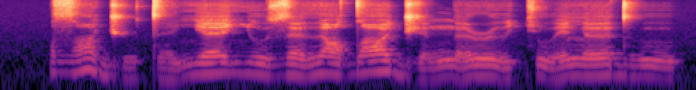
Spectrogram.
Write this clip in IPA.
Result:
zˤ ɛ̤˧˥˧ d͡ʒ ṳ˩ t ɛ̤˩ ʎ ɛː˦˥ ʎ u˦˨ z ə˦˨ ð ɯ˦˨ dˤ uː˦˥ d͡ʒ ə˩ ŋ ə˧˩˧ ɹ ɯ˧˩˧ c u˧˩˧ e̯ l əː˦˥ dʱ u˦˨

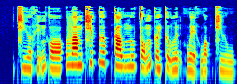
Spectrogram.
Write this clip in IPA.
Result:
t͡ɕ i̤˨˩ ə̯ h ḭ˧˥ n k ɔ˧ | v a˧ m t͡ɕ ə˦˥ t̚ ɣ ə˦˥ p̚ k a˧ w n u˧ t̪ ɔ̰˧˥ ŋ k ə˨˦ j k ə̰˧˨ w l ɨ̰˧˨ ŋ h w e˧˩ h w ɔ˨˩ k̚ t͡ɕ ɨ̤˨˩ w

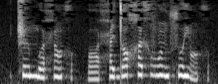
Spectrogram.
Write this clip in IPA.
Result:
ʈ͡ʂ ɨ˥ m o˧ ħ ɔ̃˥ x | ɔ˩ ħ i˧ d ɔ˥ χ ɘ˥ x v ɔ̃˥ ɡ sʷ ɐ˥ j ɔ̃˩ x

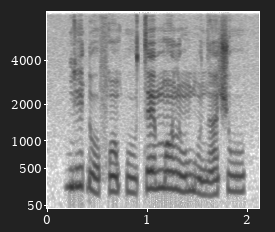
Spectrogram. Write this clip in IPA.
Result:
ɡ ĩ˦ ɗ o˨ f ɔ̃˧ p u˨ t ɛ˦ m ɔ̃˦ l ũ˨˦ b ũ˨ d ã˨˦ ʃ u˦

